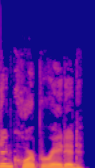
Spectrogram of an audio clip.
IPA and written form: ɪnˈkɔːpəreɪtɪd (incorporated)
